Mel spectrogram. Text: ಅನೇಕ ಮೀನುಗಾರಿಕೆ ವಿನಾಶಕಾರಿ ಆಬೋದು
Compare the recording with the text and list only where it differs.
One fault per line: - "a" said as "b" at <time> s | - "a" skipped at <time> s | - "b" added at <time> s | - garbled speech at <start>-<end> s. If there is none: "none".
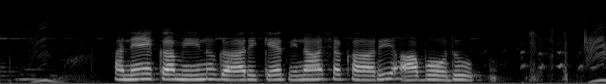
none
